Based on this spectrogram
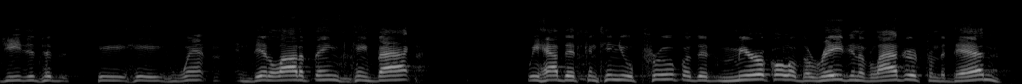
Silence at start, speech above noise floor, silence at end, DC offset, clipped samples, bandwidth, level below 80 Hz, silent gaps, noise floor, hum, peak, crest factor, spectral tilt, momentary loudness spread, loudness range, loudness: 0 s; 41 dB; 0.25 s; under 0.1%; under 0.1%; 11.5 kHz; -80 dBFS; none; -78 dBFS; none; -20 dBFS; 18 dB; -6 dB/octave; 13 LU; 5 LU; -37 LUFS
